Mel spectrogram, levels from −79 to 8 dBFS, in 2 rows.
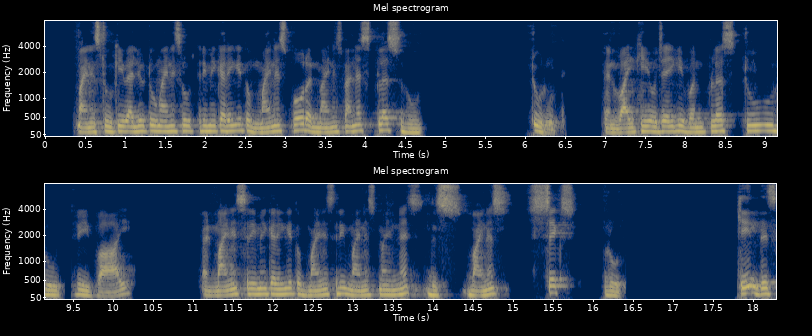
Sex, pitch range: male, 115-145 Hz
